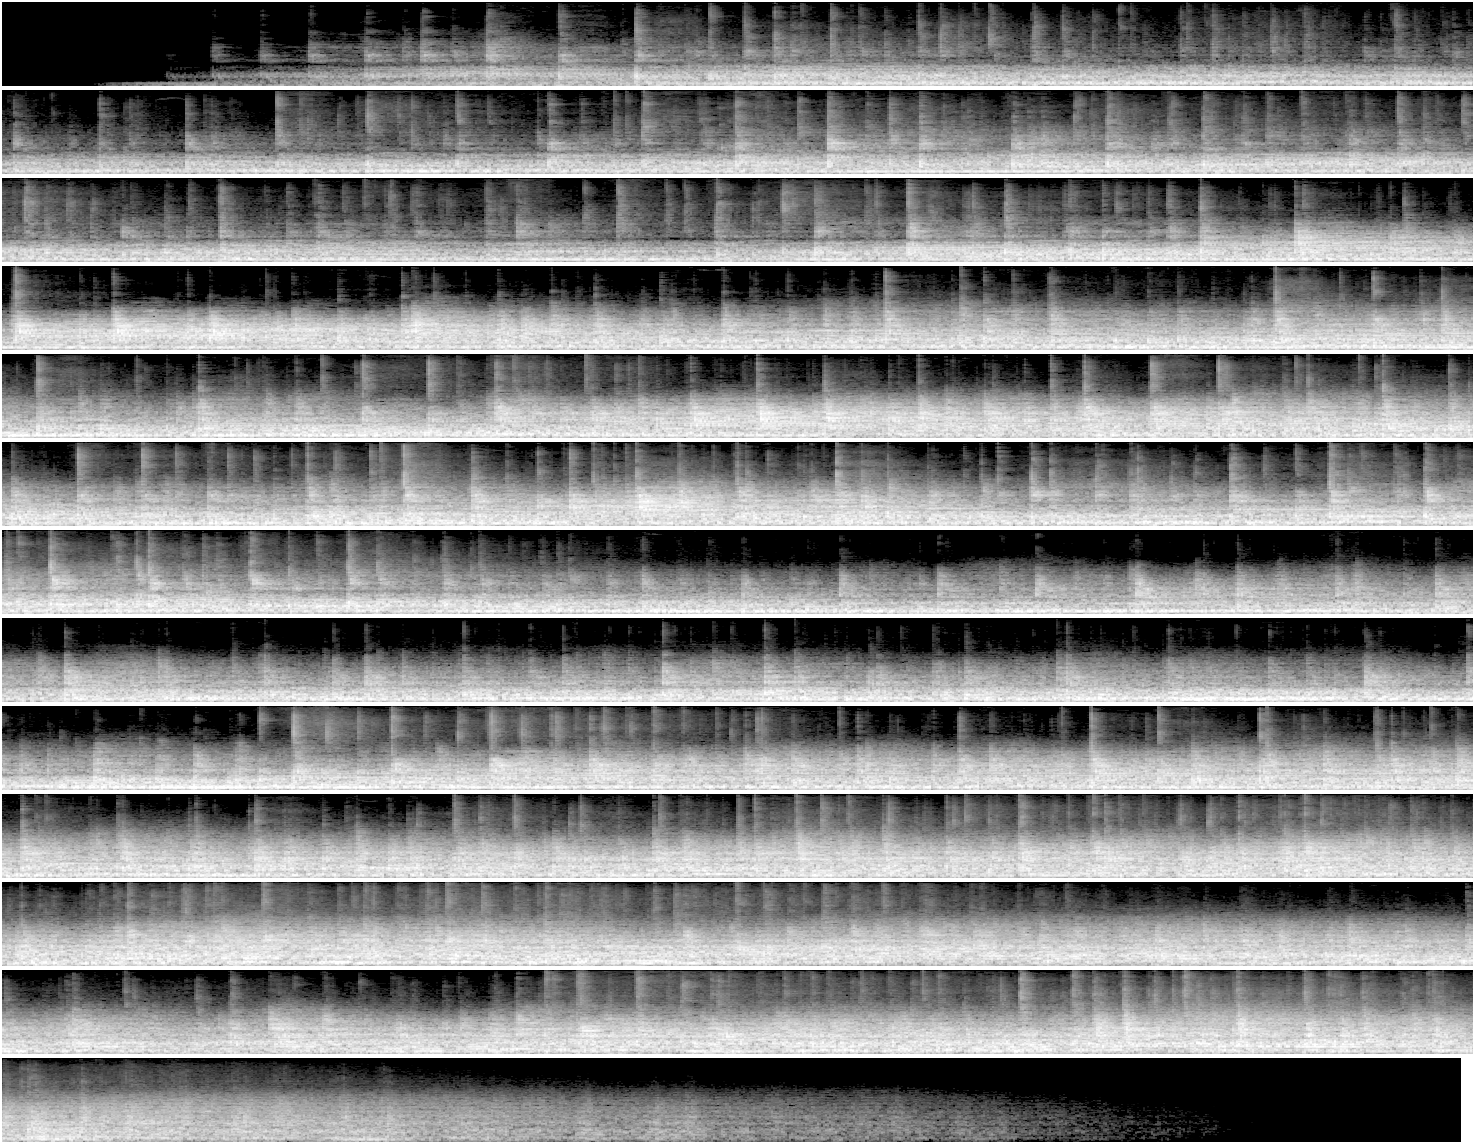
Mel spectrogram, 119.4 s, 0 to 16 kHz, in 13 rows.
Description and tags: Tapping on a metal statue 01 FX GRM
Recorded on SONY PCM-D50 in Prague 8 - Palmovka.
Aleff
abstract, ambient, bronze, drum, field-recorging, fx, groovy, improvised, INA-GRM, industrial, metal, soundscape, statue, tapping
